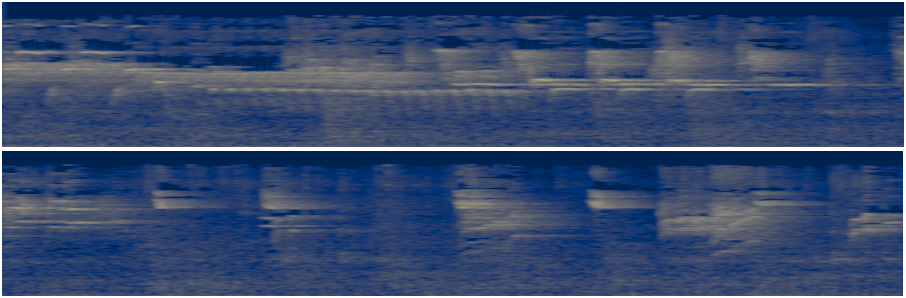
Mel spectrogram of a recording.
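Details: Jaspe canary opening with a sustained high trill and chips, then shifting to separate harsh, raspy bursts spaced one to two seconds apart.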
